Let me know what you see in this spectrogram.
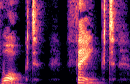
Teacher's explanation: na hora que eu falo sozinhas essas palavras, walked, thanked, você consegue perceber kt, kt.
